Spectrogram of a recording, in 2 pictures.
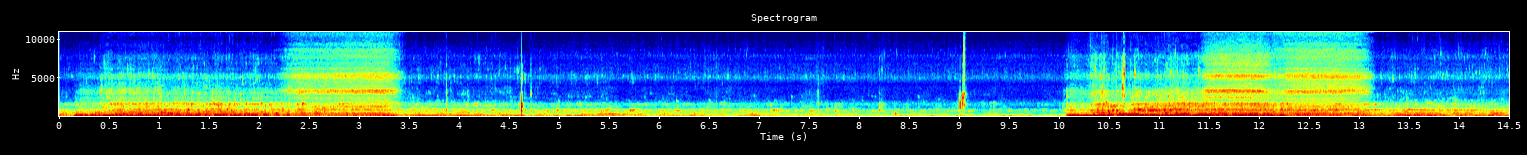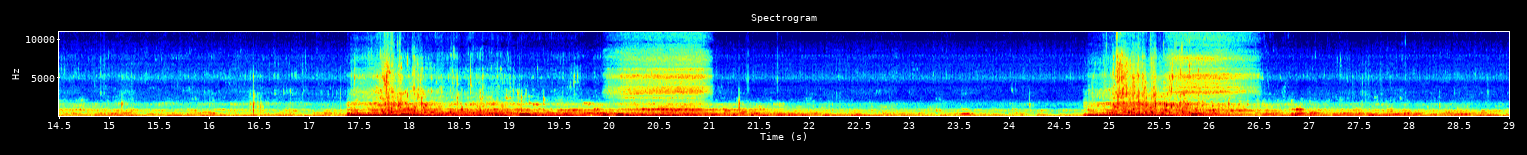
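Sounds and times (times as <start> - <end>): high hiss: 2.2 - 3.5, 11.5 - 13.2, 20.0 - 21.1, 25.6 - 26.5.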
